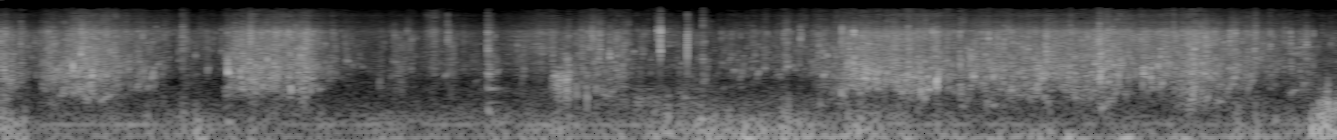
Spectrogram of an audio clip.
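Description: Hands sloshing and splashing through shallow muddy water, groping in the mud for fish, in uneven bursts with a few small clicks. Wind rumbles on the microphone underneath.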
